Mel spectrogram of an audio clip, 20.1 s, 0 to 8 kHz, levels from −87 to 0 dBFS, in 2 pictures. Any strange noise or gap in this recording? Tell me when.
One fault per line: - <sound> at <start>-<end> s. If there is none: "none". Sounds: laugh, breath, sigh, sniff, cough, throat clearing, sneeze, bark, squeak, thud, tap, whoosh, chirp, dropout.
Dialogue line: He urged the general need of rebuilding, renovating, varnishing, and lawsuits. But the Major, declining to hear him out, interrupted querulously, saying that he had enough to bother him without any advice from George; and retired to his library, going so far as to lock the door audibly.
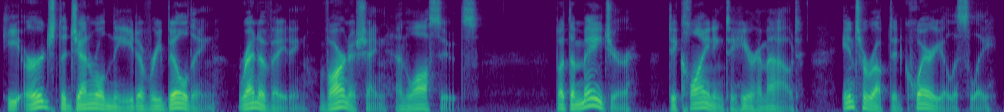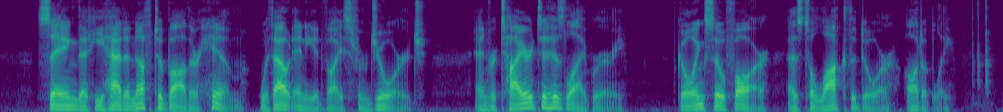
- tap at 19.7-20.0 s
